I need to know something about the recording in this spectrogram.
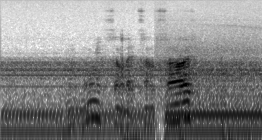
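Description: A man speaks briefly through a microphone, close by.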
